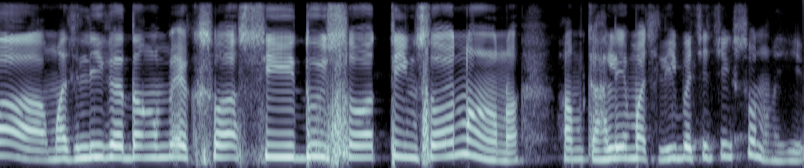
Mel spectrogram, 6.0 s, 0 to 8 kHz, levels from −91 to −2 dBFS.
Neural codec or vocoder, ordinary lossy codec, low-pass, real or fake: none; none; 7.2 kHz; real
